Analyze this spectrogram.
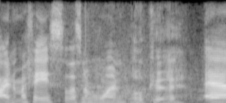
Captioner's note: audience laughs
